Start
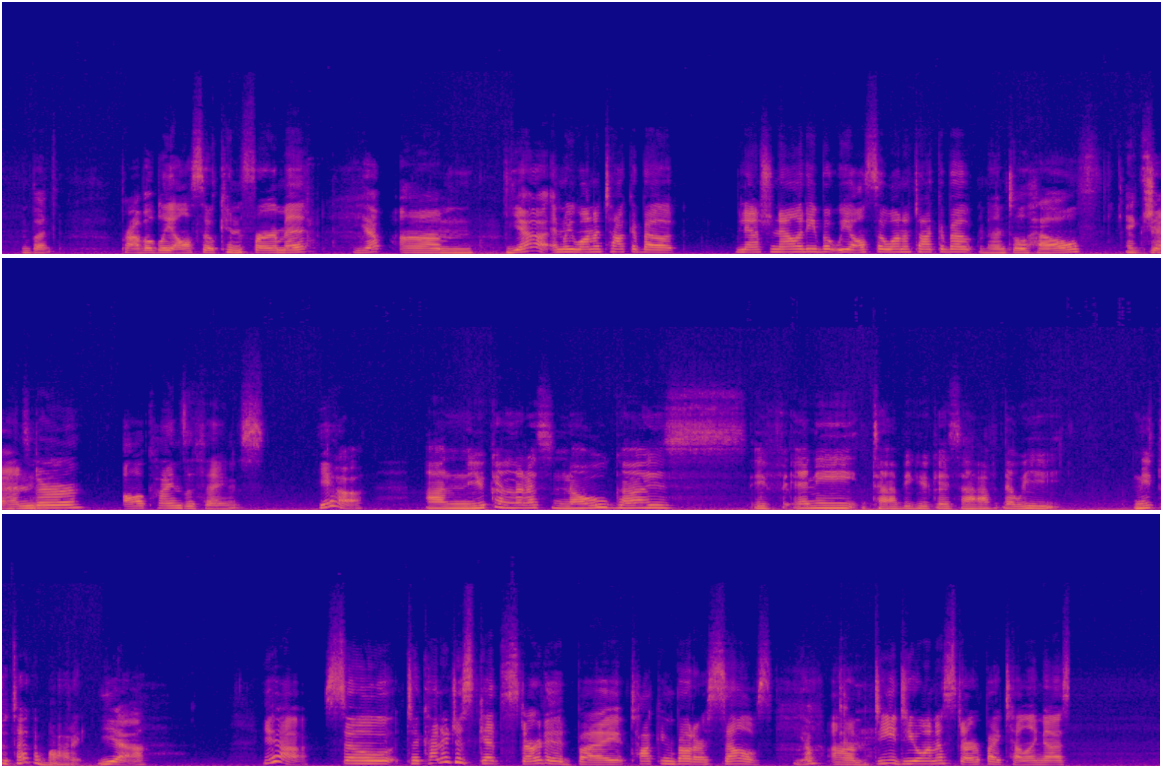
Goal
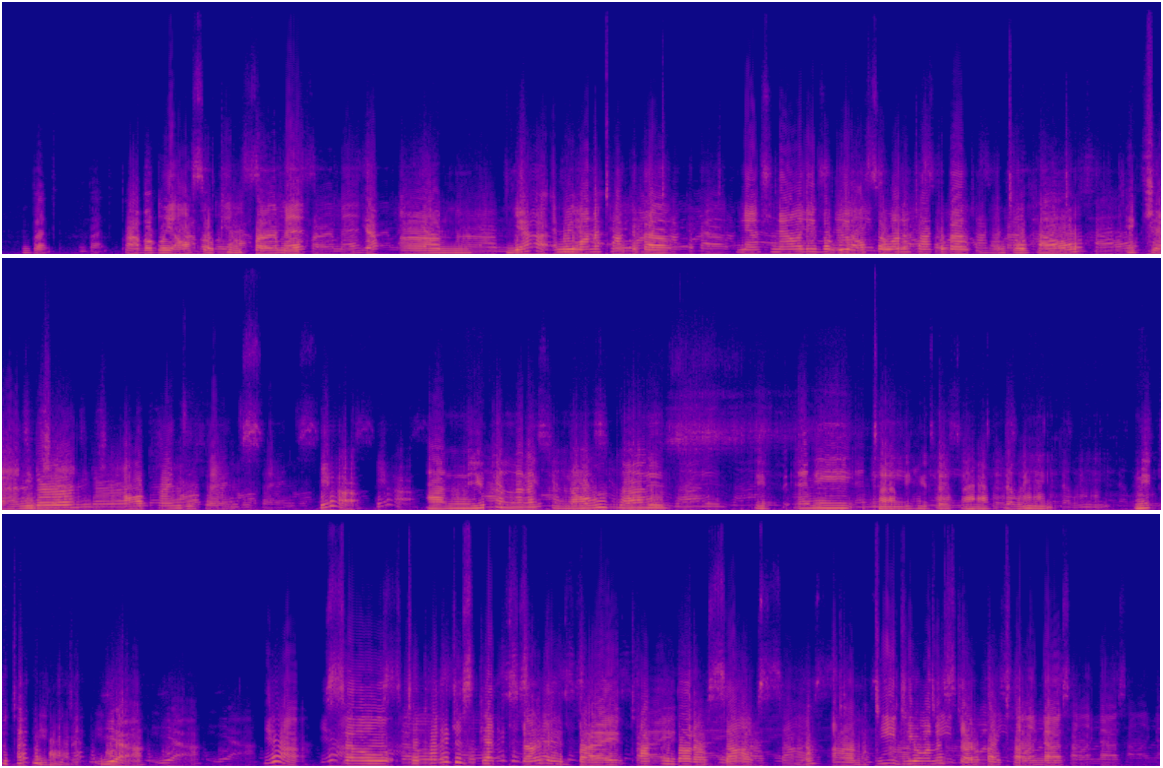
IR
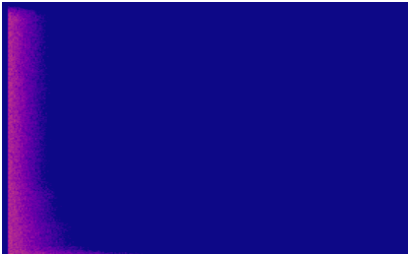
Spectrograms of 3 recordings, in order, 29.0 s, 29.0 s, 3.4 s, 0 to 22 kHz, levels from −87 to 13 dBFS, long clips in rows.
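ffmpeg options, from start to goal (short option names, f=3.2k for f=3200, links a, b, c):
-filter_complex "[0:a]asplit=6[a][b][c][d][e][f];[b]adelay=469,afreqshift=110,volume=-7dB[g];[c]adelay=938,afreqshift=220,volume=-14.1dB[h];[d]adelay=1407,afreqshift=330,volume=-21.3dB[i];[e]adelay=1876,afreqshift=440,volume=-28.4dB[j];[f]adelay=2345,afreqshift=550,volume=-35.5dB[k];[a][g][h][i][j][k]amix=inputs=6:normalize=0,aeval=exprs='0.282*(cos(1*acos(clip(val(0)/0.282,-1,1)))-cos(1*PI/2))+0.0631*(cos(3*acos(clip(val(0)/0.282,-1,1)))-cos(3*PI/2))+0.00398*(cos(7*acos(clip(val(0)/0.282,-1,1)))-cos(7*PI/2))+0.01*(cos(8*acos(clip(val(0)/0.282,-1,1)))-cos(8*PI/2))':c=same"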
